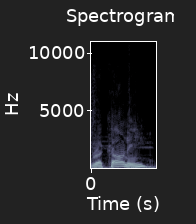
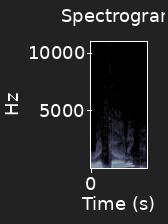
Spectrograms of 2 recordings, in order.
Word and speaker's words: Rocconi: Rod Rakonei, director Cancer Center and Research Institute. Dr. Rakonei, did I pronounce that correct?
